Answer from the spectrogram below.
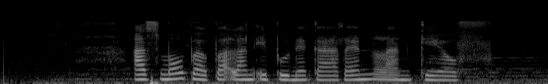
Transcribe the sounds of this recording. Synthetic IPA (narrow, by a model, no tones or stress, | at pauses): ʔasmɔb̥ä̤b̥aʔlanḭb̥ṳnekaɾɛnlanɡ̥eɔf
